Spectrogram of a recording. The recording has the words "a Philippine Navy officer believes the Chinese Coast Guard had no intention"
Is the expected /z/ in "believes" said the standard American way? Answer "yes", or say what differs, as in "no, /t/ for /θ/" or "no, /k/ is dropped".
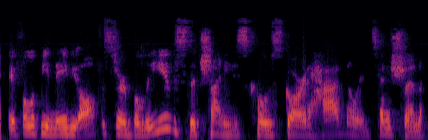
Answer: yes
